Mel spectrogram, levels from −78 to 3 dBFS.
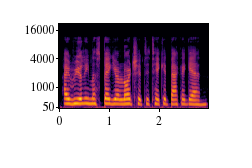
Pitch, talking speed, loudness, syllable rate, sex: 210 Hz, 220 wpm, -17 LUFS, 5.0 syllables/s, female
